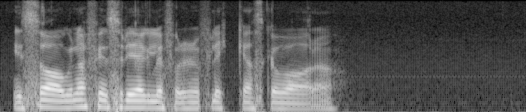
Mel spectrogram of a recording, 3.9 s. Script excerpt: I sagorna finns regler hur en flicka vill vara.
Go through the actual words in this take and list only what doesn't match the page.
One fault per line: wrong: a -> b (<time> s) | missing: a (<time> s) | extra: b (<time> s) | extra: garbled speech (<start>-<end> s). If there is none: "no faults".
extra: för (1.2 s)
wrong: vill -> ska (1.9 s)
